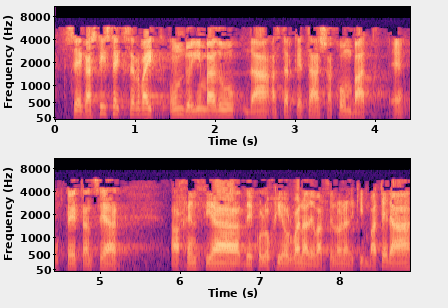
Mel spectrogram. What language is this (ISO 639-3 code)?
eus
